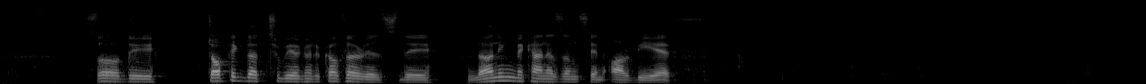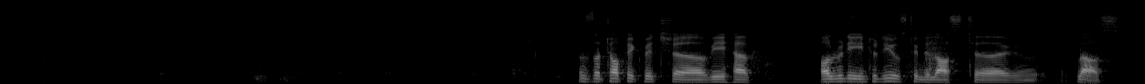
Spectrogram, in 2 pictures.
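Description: A middle-aged man speaks calmly and steadily into a close microphone, as if lecturing.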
